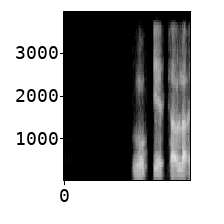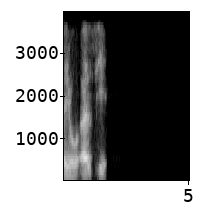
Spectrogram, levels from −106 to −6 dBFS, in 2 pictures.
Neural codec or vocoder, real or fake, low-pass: codec, 16 kHz, 4 kbps, FunCodec, trained on Chinese and English, 50 frames a second; fake; 3.6 kHz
